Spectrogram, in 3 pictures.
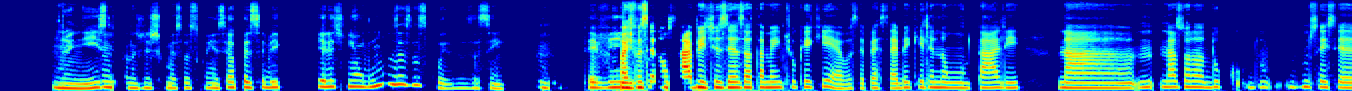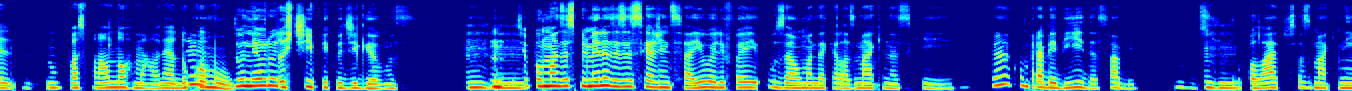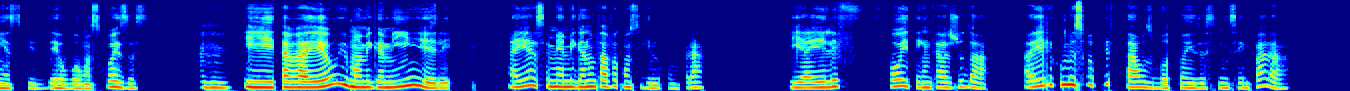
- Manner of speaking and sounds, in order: none
- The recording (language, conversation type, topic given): Portuguese, advice, Como posso apoiar meu parceiro que enfrenta problemas de saúde mental?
